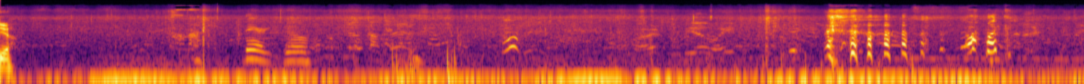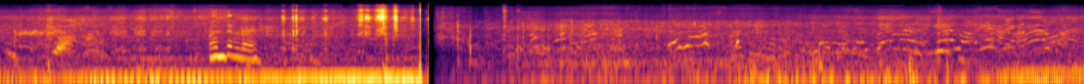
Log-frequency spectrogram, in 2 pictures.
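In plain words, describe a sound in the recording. Children shout and laugh excitedly close by.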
